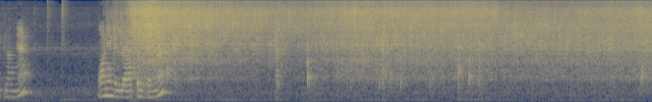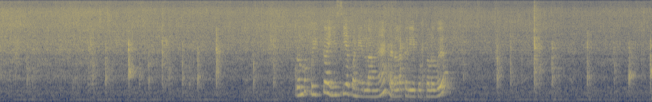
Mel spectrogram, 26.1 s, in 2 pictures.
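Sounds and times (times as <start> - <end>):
vegetables sizzling in oil: 2.0 - 26.0
spatula scraping and tapping: 23.0 - 26.0.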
